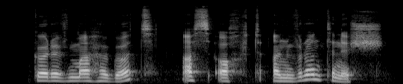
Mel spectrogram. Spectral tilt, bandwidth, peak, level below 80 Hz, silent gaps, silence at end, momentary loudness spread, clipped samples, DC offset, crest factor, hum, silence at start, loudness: -3.5 dB/octave; 16.5 kHz; 0 dBFS; -74 dBFS; none; 0.25 s; 9 LU; under 0.1%; under 0.1%; 22 dB; none; 0.35 s; -23 LUFS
